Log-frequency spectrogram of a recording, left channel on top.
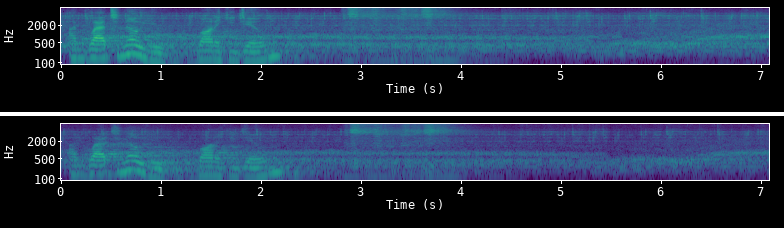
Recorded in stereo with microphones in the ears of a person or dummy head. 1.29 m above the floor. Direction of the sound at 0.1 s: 65° left (ahead or behind).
